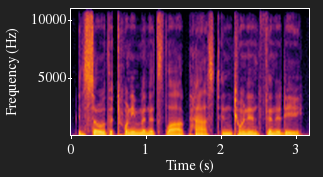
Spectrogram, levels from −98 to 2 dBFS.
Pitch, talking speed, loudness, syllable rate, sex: 100 Hz, 190 wpm, -16 LUFS, 6.2 syllables/s, male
